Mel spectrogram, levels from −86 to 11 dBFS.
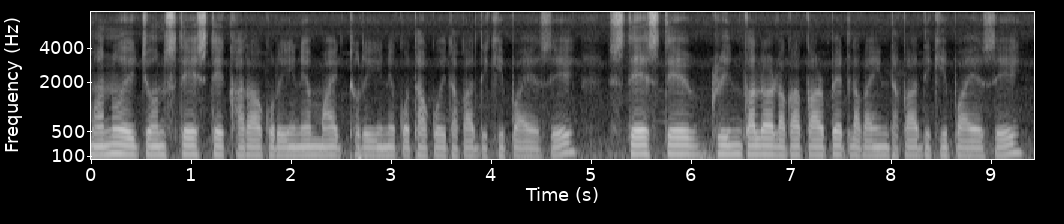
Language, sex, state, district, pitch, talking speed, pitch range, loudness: Nagamese, male, Nagaland, Dimapur, 115 Hz, 165 wpm, 110-125 Hz, -20 LUFS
